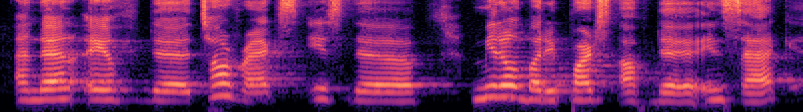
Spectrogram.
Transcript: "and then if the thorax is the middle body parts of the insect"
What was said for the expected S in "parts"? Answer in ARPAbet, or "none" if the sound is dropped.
S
